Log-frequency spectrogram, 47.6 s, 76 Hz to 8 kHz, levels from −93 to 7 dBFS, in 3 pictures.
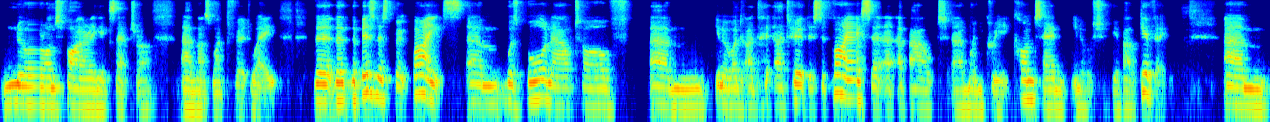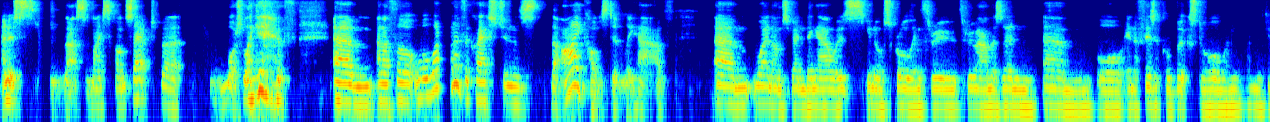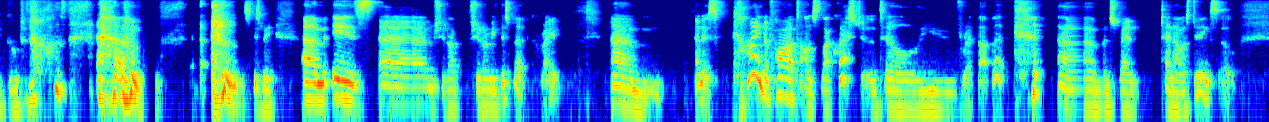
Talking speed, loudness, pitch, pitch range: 160 wpm, -27 LUFS, 145 Hz, 130-195 Hz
